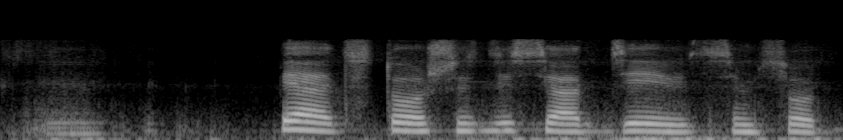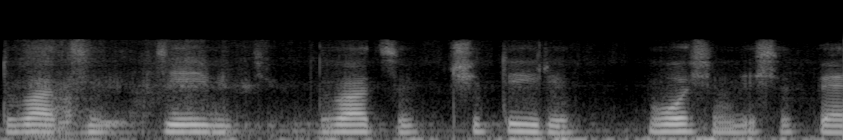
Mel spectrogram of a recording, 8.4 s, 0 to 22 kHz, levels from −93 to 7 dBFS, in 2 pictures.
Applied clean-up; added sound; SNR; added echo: neural separator model SepFormer DNS4.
